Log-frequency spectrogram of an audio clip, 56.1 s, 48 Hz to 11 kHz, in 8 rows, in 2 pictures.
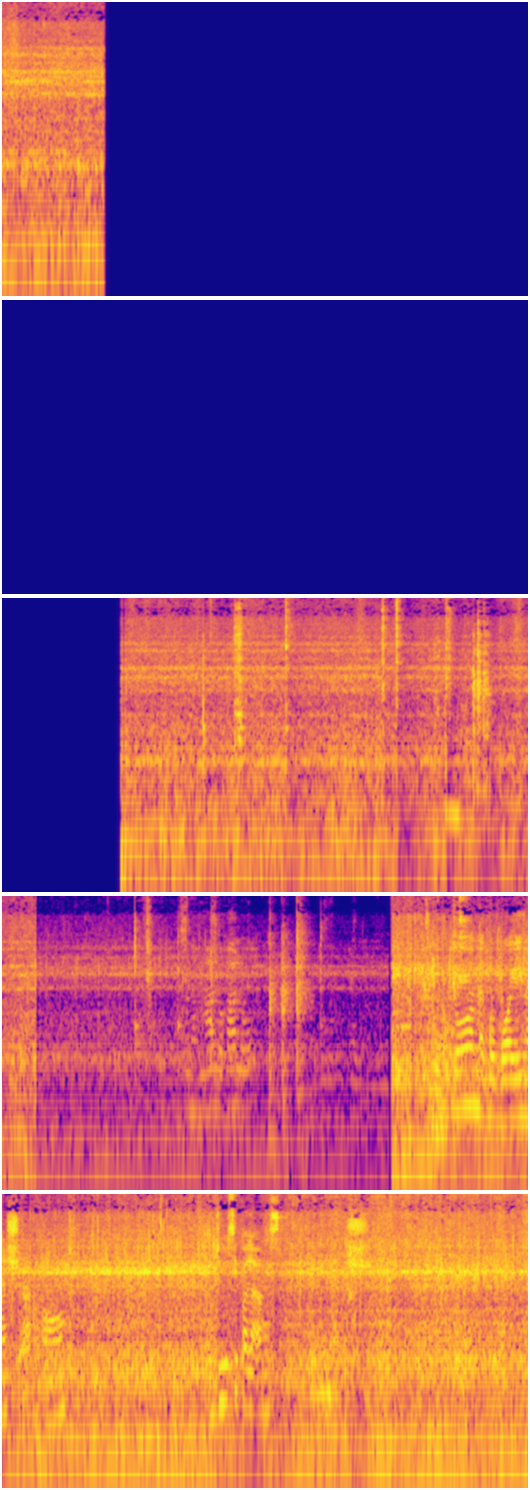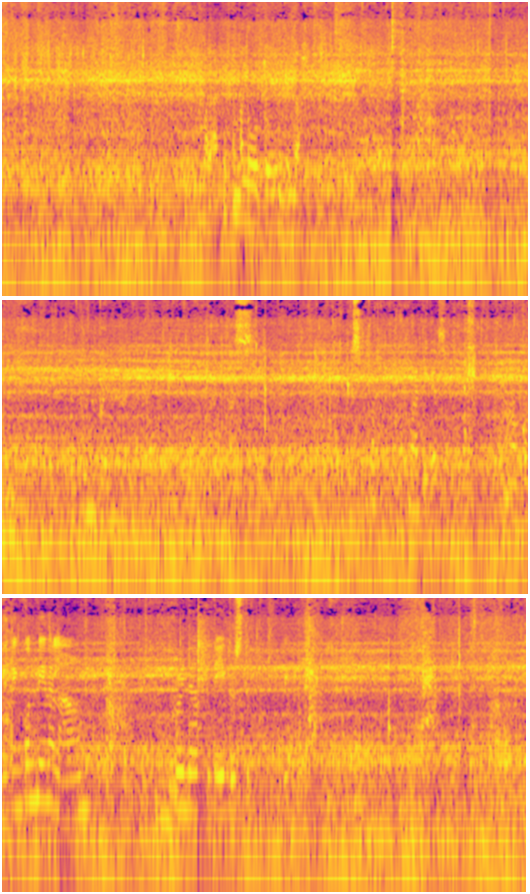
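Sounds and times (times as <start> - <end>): low hum with hiss: 15.6 - 56.0
spatula knocking against pan: 24.6 - 25.2
wooden spatula stirring in pan: 51.6 - 55.9.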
